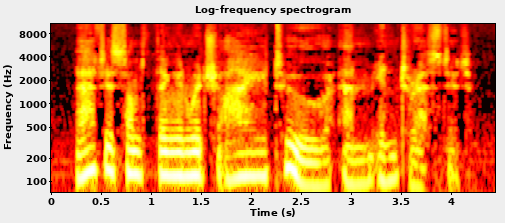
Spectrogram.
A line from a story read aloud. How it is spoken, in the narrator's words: breathed Hakdar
